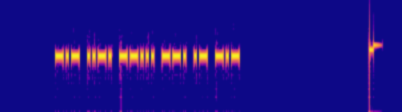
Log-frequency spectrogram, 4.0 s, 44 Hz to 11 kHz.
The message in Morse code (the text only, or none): KF7GAK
